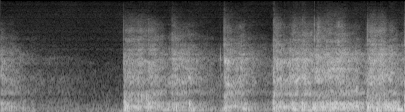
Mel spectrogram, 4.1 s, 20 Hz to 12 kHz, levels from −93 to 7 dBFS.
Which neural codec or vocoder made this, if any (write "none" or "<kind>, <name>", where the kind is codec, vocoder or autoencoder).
codec, SNAC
